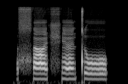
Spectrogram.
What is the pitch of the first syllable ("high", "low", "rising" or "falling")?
low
